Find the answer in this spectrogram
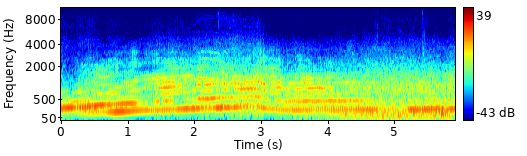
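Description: Ferrari 812 GTS's V12 accelerating away, its pitch climbing for about three seconds, dropping sharply at an upshift, then holding steady.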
